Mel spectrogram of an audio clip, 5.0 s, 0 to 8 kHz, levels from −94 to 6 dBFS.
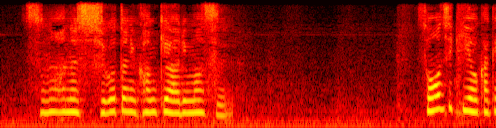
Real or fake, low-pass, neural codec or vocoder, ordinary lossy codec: real; 7.2 kHz; none; Opus, 64 kbps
